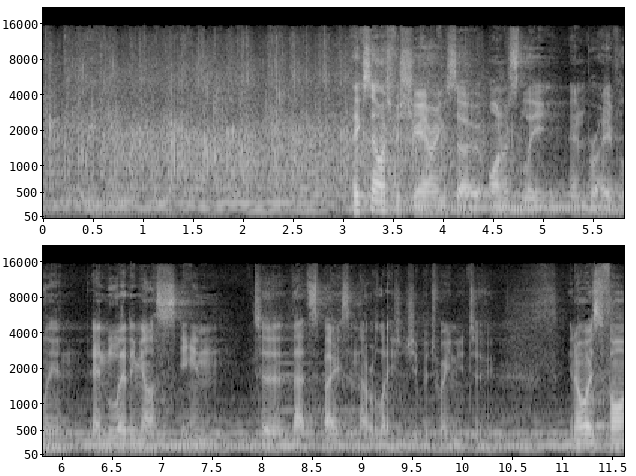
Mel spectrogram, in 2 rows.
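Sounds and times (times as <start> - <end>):
audience clapping: 0.0 - 4.8
speech: 3.1 - 10.5, 11.1 - 11.6.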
